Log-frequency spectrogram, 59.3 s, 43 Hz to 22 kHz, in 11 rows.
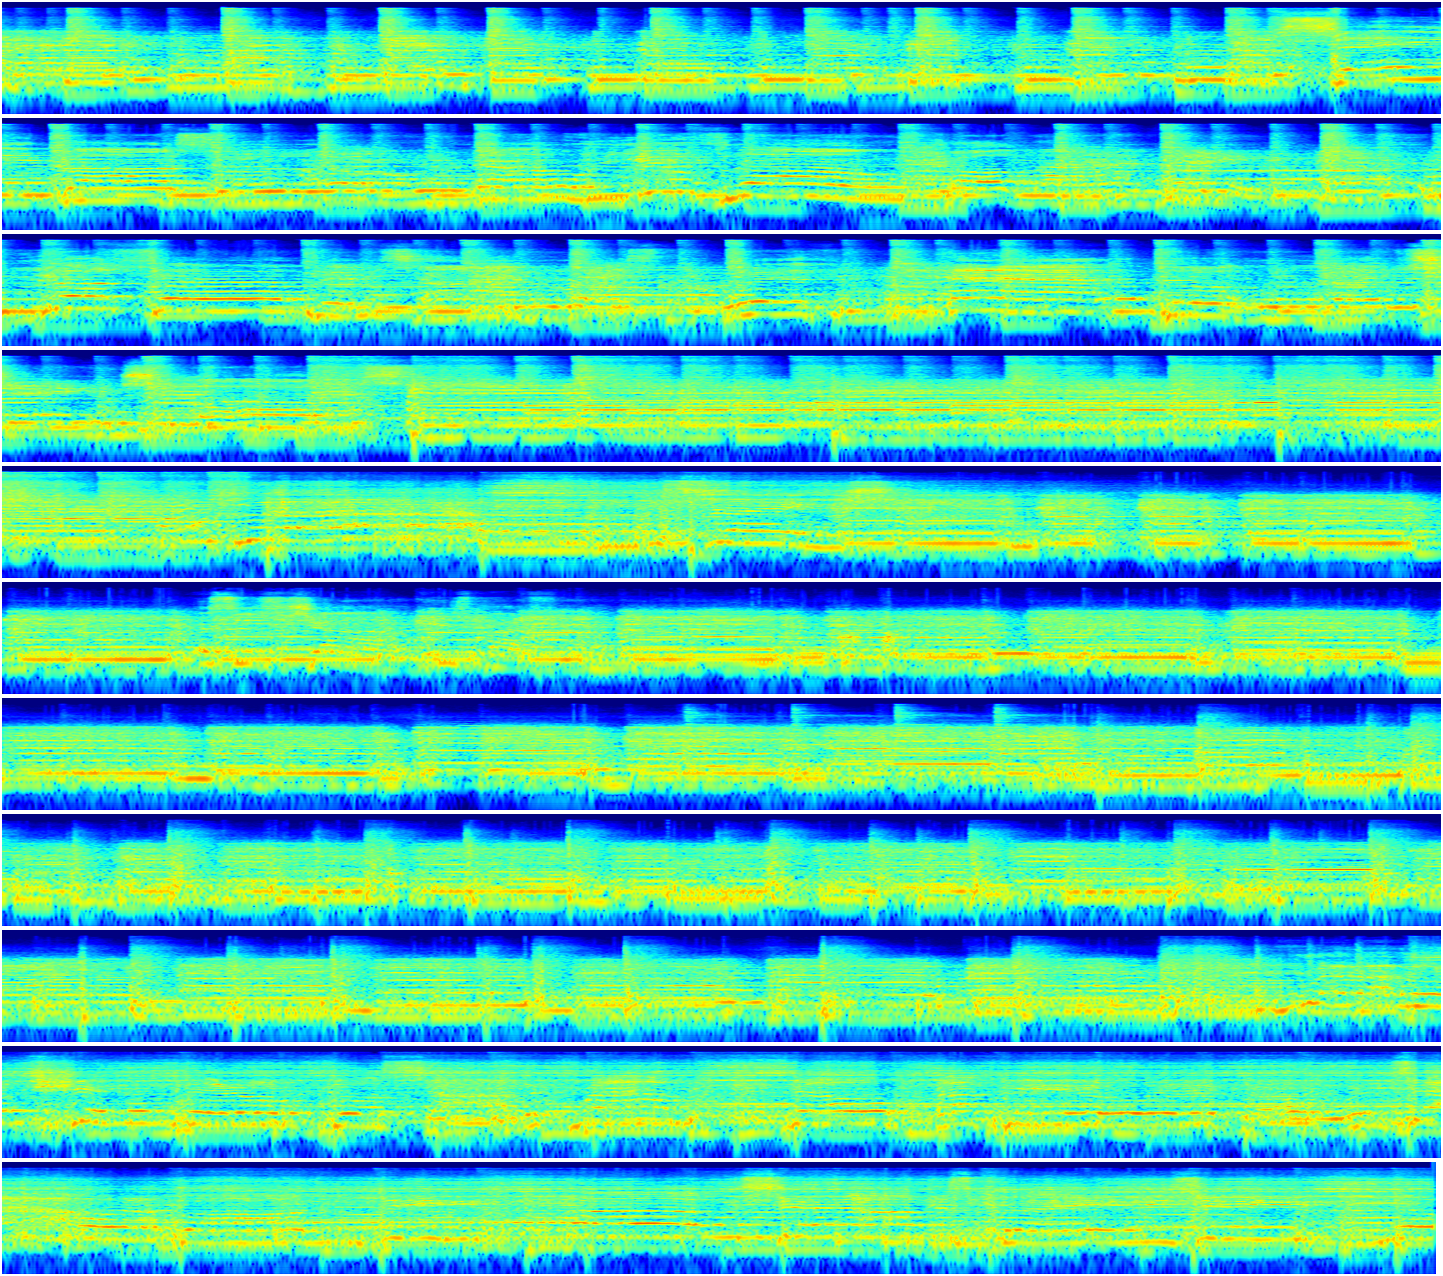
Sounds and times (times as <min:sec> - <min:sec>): Electric guitar: 0:00.0 - 0:59.3
Speech: 0:04.9 - 0:10.2, 0:22.5 - 0:25.1, 0:27.7 - 0:29.2, 0:48.0 - 0:59.3
Tapping (guitar technique): 0:08.6 - 0:59.3.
